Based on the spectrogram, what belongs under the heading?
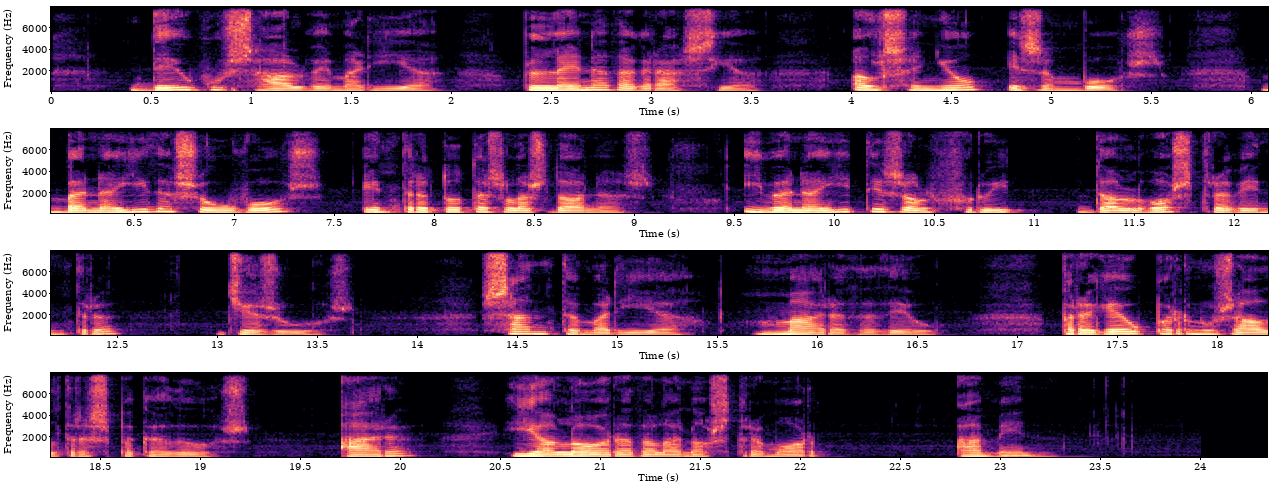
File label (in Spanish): ave maria catalan normal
